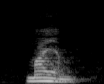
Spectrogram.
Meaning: dative plural of май (maj)
- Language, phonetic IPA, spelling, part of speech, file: Russian, [ˈmajəm], маям, noun, LL-Q7737 (rus)-маям.wav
